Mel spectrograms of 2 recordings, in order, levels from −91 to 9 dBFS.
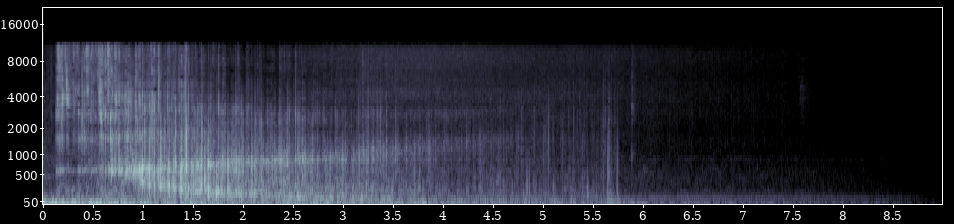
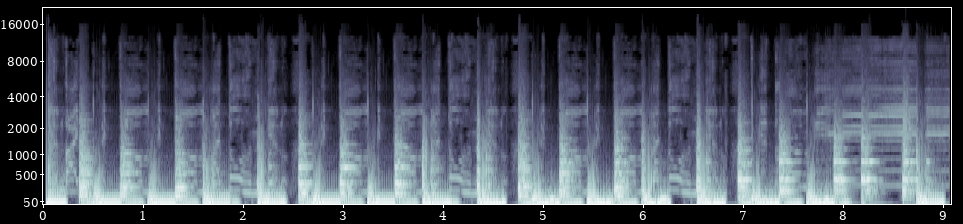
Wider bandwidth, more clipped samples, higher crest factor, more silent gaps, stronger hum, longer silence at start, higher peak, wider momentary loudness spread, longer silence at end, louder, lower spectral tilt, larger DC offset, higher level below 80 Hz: first, 11.5 kHz vs 5.6 kHz; neither; first, 28 dB vs 6 dB; neither; neither; about the same, 0 s vs 0.05 s; about the same, -2 dBFS vs 0 dBFS; first, 26 LU vs 3 LU; first, 2.5 s vs 0 s; second, -27 LUFS vs -9 LUFS; second, -4 dB/octave vs -9 dB/octave; first, 0.1% vs under 0.1%; second, -44 dBFS vs -8 dBFS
